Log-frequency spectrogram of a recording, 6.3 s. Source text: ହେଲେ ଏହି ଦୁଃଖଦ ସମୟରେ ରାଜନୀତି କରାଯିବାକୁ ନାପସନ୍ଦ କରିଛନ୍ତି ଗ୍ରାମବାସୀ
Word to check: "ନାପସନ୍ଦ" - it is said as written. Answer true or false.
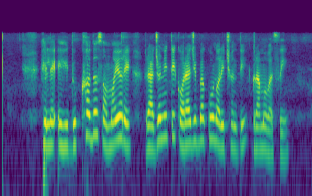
false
